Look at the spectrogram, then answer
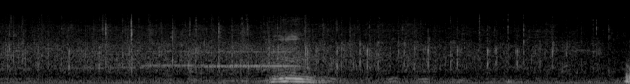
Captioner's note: audience applause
